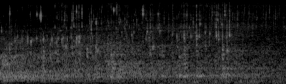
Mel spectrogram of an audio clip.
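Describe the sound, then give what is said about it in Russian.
Water poured quickly from a carafe into a glass, a faint continuous splashing trickle with bright bubbling, steady for a few seconds. “Йен берет графин, быстро наполняет стакан.”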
